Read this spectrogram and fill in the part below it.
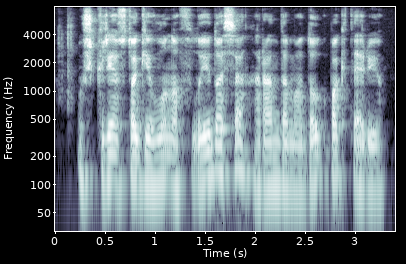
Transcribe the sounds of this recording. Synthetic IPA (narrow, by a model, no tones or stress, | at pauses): ʊʃʲkɾʲiɛst̪oːɡʲiːʋuːnoːflˠʊ̰jɪd̪uɔsʲɛɾɐnd̪ɐmɐd̪ɒʊkbɐkʲt̪ʲɛ̰ɾʲɪjuː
